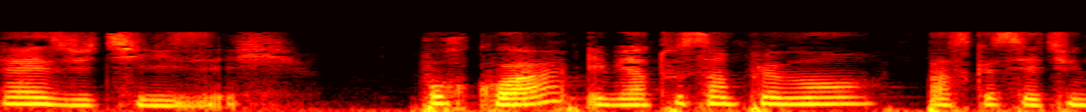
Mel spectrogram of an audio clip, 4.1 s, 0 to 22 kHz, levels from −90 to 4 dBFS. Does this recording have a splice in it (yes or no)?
no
